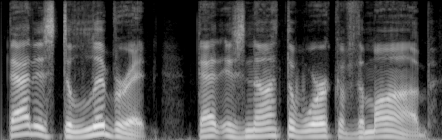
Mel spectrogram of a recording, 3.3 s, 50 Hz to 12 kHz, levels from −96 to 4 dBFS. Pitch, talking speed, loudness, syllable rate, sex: 140 Hz, 200 wpm, -17 LUFS, 5.4 syllables/s, male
